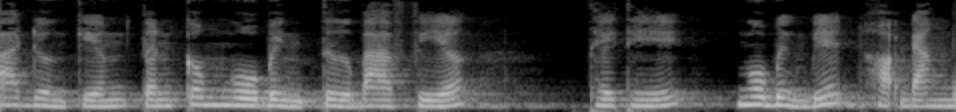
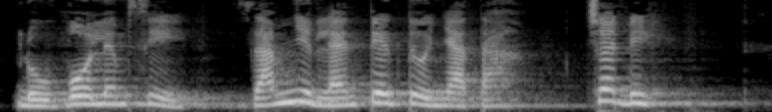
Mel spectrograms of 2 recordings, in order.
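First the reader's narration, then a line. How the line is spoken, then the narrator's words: Group shouting angrily. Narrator (Vietnamese): mấy người hét lên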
